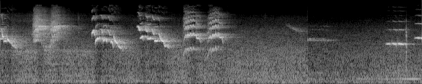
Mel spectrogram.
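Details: Kacer, the Oriental magpie-robin, in lure song meant to spur silent birds into full song: several quick, high, descending whistled slurs and chirps in the first two seconds, then near quiet and a short closing burst.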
